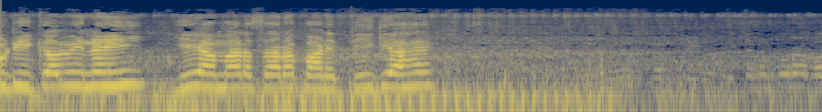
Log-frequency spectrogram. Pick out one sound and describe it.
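A motorcycle engine idles.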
